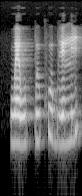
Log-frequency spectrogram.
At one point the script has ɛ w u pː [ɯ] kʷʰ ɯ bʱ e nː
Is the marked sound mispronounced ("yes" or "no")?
no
